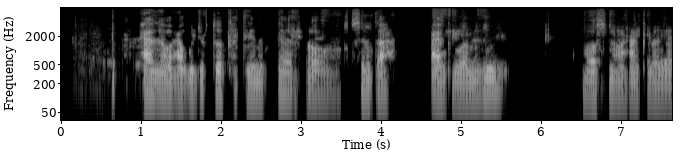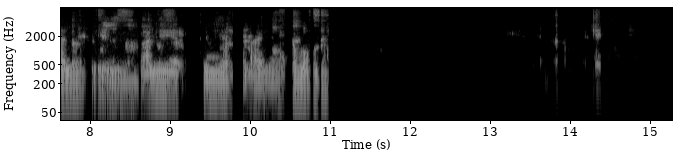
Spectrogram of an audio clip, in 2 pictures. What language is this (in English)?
Somali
